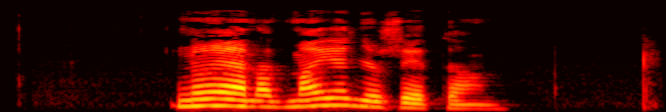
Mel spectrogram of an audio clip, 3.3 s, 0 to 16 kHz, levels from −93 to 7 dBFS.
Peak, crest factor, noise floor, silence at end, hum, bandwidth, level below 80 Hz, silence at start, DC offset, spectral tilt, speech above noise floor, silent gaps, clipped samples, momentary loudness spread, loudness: -12 dBFS; 20 dB; -78 dBFS; 0.85 s; none; 11.5 kHz; -82 dBFS; 0.9 s; under 0.1%; -5 dB/octave; 51 dB; none; under 0.1%; 16 LU; -28 LUFS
